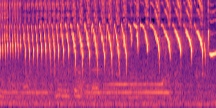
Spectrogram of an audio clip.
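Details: Canary song for motivating silent canaries to sing: a rapid rattling trill at the start that slows into a chain of loud descending sweeps, finishing on a short flat whistle.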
